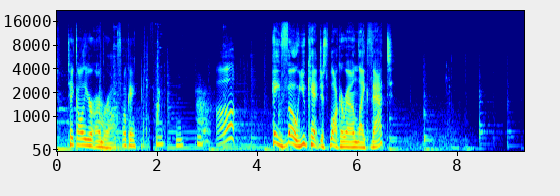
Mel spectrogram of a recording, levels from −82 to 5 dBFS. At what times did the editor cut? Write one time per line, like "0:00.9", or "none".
0:01.8
0:07.0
